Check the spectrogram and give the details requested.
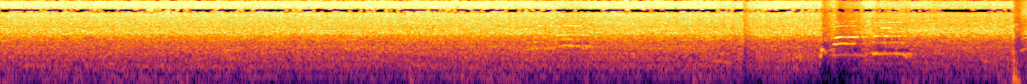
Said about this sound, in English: Pressure of that water. That's not dripping. Oh, yeah, no. Mm-hmm. That's forced.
